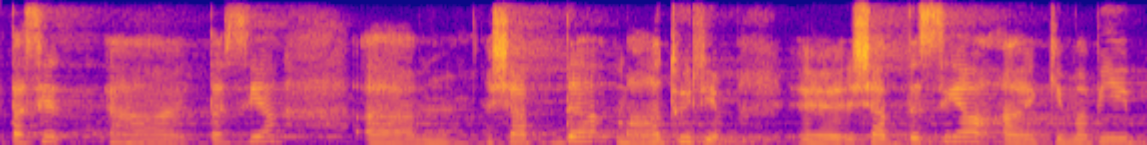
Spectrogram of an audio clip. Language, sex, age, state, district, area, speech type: Sanskrit, female, 18-30, Kerala, Kozhikode, urban, spontaneous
